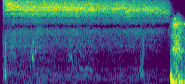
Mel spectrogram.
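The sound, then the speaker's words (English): A video game creeper hisses in one loud, steady, high-pitched rush lasting over two seconds, then cuts off abruptly into a sudden low, booming burst at the very end. “But, the creeper sound?”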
